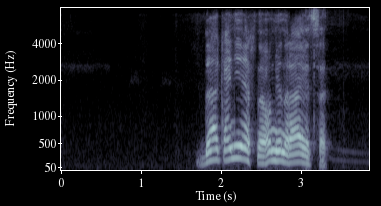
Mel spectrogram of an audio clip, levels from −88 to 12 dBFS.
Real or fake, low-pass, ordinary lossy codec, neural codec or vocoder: real; 7.2 kHz; Opus, 16 kbps; none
